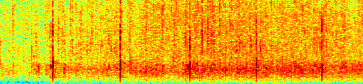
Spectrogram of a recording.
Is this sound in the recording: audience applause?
yes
